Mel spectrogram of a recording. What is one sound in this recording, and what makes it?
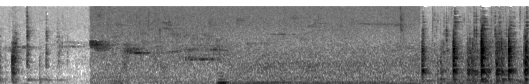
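Liquid pours softly into a pan.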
